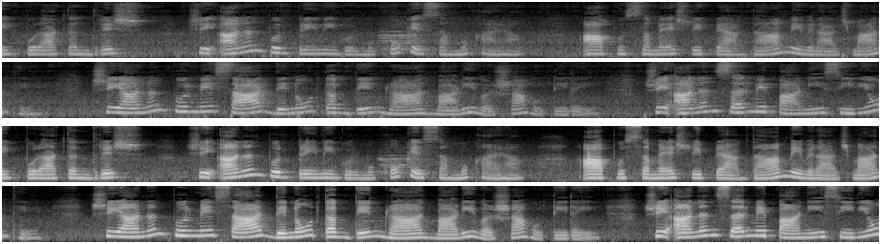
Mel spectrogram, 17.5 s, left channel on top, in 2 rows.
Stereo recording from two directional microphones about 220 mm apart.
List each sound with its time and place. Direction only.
0.3 s a woman's voice: 40° right (ahead or behind)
